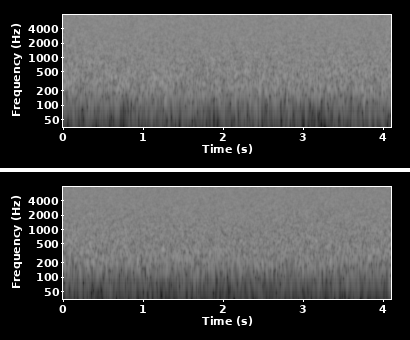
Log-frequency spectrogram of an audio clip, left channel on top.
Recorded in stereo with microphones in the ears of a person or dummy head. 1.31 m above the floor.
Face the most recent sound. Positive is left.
No sound to turn to.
